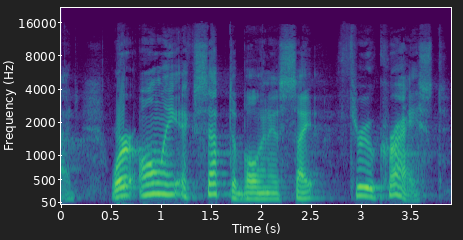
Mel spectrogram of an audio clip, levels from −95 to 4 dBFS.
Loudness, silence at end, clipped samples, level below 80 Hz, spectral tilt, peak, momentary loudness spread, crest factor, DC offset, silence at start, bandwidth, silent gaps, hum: -24 LUFS; 0.2 s; under 0.1%; -66 dBFS; -6 dB/octave; -8 dBFS; 9 LU; 16 dB; under 0.1%; 0 s; 15 kHz; none; none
